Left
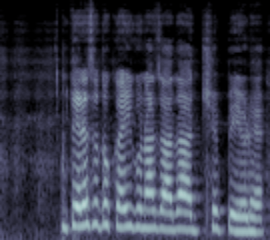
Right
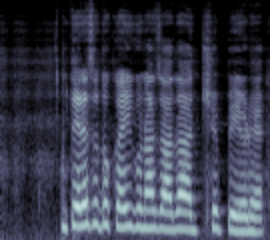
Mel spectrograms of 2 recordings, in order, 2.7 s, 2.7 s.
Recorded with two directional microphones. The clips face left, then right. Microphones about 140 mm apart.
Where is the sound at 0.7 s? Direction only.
55° right (ahead or behind).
